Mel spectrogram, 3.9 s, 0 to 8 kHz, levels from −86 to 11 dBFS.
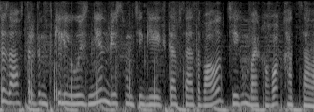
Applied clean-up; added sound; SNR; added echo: none; Fireworks; 16 dB; none.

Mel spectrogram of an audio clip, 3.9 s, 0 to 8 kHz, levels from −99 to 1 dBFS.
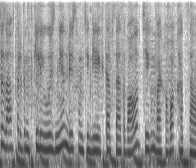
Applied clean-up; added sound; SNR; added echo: none; none; none; none.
